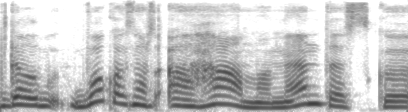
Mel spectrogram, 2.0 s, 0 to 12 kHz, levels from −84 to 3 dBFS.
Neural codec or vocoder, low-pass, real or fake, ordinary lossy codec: none; 10.8 kHz; real; Opus, 24 kbps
